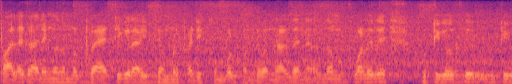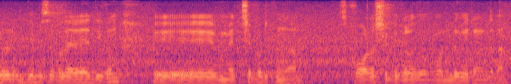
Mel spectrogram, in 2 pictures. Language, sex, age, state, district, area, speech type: Malayalam, male, 18-30, Kerala, Kozhikode, rural, spontaneous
